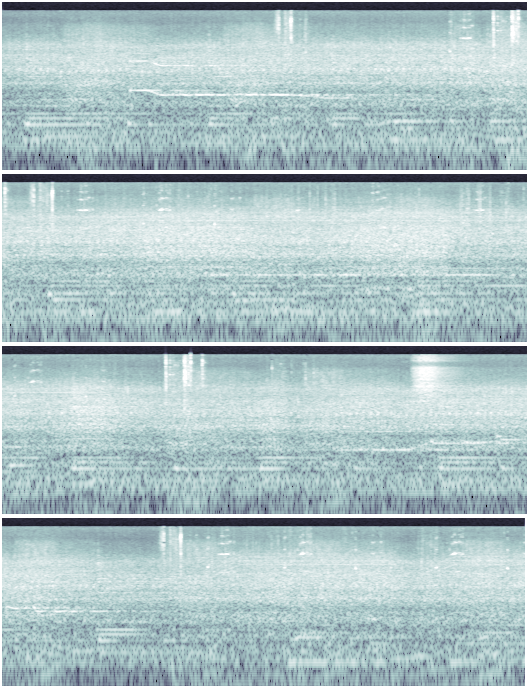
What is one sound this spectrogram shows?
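A truck engine strains as the truck climbs slowly over rocks.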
